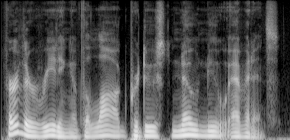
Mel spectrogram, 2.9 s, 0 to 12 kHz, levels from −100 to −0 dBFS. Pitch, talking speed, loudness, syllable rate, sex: 110 Hz, 185 wpm, -16 LUFS, 5.7 syllables/s, male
